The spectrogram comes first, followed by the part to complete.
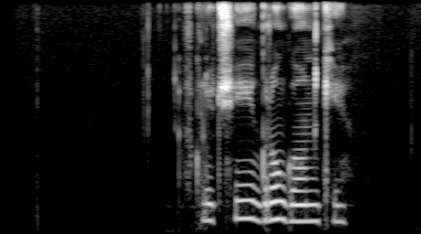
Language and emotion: Russian, neutral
